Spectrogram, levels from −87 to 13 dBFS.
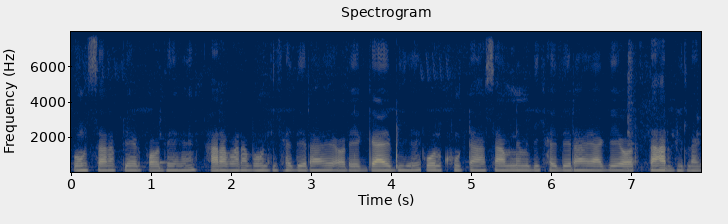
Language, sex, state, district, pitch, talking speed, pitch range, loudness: Hindi, male, Chhattisgarh, Sarguja, 125 Hz, 205 wpm, 120-130 Hz, -35 LUFS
